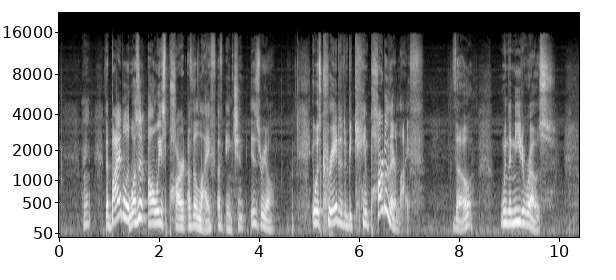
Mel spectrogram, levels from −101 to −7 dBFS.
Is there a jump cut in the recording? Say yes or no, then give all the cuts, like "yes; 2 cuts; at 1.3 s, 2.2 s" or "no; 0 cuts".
yes; 1 cut; at 1.4 s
